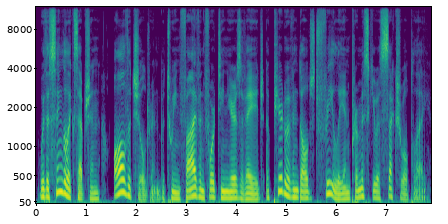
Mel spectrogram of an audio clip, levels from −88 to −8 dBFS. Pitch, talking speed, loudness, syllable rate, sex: 125 Hz, 175 wpm, -18 LUFS, 4.9 syllables/s, male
